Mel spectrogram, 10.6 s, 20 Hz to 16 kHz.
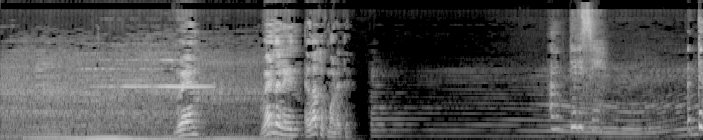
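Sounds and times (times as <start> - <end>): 
car engine humming while driving: 0.0 - 4.6, 7.8 - 10.5
speech: 2.6 - 3.1, 3.9 - 5.4, 10.3 - 10.5.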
